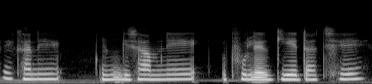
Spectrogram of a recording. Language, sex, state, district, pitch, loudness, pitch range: Bengali, female, West Bengal, Cooch Behar, 230 Hz, -17 LUFS, 220-240 Hz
